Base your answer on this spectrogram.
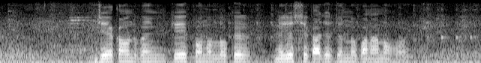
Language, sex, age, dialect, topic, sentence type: Bengali, male, 18-24, Western, banking, statement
